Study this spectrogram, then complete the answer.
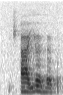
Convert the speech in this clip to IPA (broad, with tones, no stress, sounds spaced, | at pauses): t͡ʃʼ a˧˩ j ə˥˩ ɦ ə˧˩˧ p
